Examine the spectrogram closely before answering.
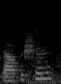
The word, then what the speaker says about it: Derbyshire: Derbyshire? Wait, what? It's pronounced Derbyshire.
